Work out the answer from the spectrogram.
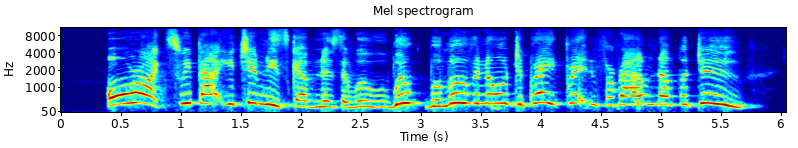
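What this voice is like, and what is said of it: Exaggerated British accent impression. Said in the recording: “my best British impression ... that sounded like what's his face from Mary Poppins”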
